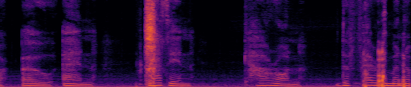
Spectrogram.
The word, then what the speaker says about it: Charon: The name you heard wasn't Karen. It was Charon, as in Charon, the ferryman of the dead.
